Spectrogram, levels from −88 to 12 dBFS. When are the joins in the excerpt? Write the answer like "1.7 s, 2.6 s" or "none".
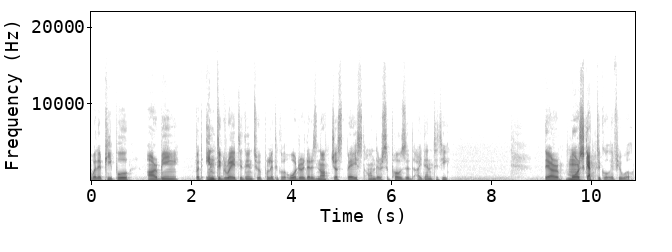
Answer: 2.1 s, 9.0 s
